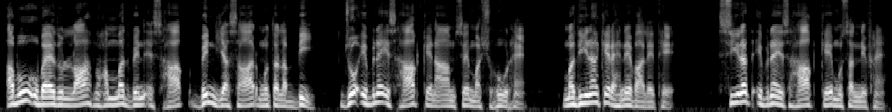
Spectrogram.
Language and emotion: Urdu, neutral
